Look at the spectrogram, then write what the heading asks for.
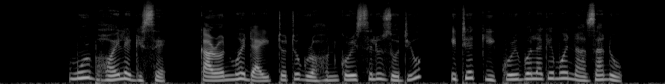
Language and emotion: Assamese, fearful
